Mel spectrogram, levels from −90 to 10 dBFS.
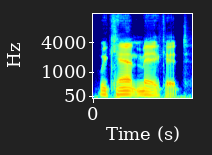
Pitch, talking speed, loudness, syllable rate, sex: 95 Hz, 240 wpm, -17 LUFS, 4.6 syllables/s, male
